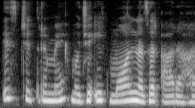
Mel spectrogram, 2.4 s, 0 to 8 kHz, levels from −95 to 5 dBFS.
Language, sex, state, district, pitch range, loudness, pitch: Hindi, female, Madhya Pradesh, Bhopal, 190-225 Hz, -13 LUFS, 215 Hz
